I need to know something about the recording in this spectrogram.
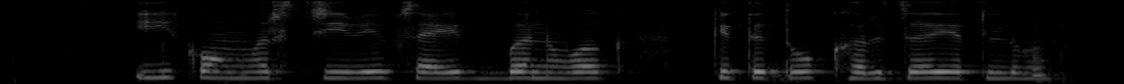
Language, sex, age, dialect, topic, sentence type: Marathi, female, 25-30, Southern Konkan, agriculture, question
